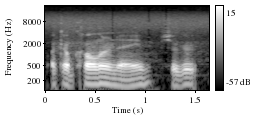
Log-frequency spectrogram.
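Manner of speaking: normal talking voice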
